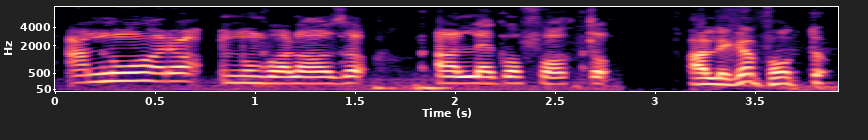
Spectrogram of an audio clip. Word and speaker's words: Nuoro: sentite qua Vi prego si dice Nuoro non Nuoro Ecco quindi come si dice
